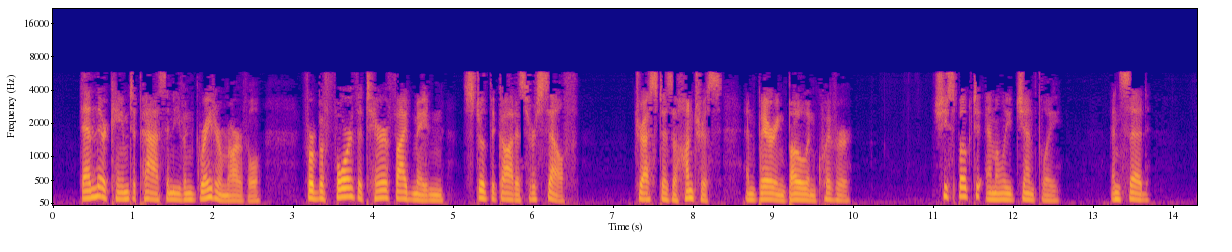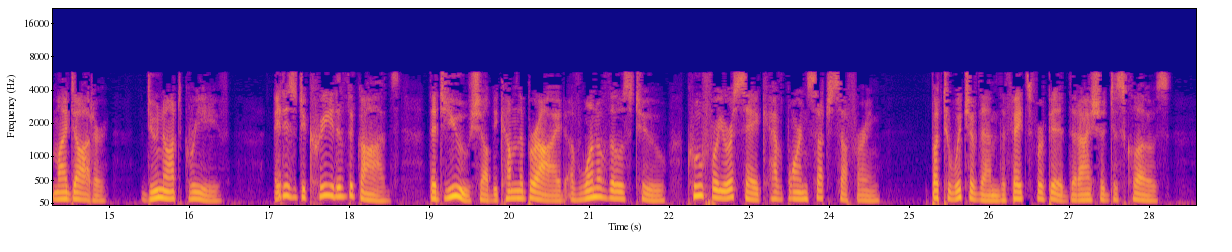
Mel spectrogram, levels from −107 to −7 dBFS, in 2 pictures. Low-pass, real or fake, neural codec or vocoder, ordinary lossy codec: 7.2 kHz; fake; codec, 16 kHz in and 24 kHz out, 0.6 kbps, FocalCodec, streaming, 4096 codes; MP3, 24 kbps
